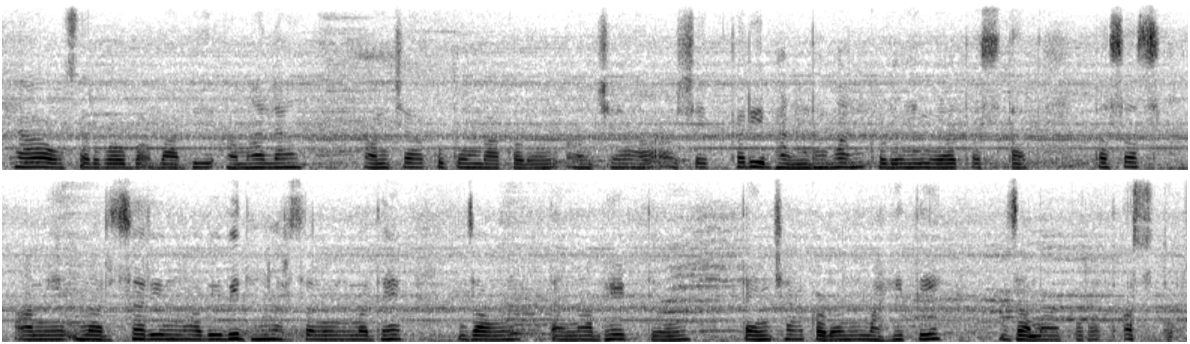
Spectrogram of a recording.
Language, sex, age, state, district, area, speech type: Marathi, female, 45-60, Maharashtra, Nanded, urban, spontaneous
